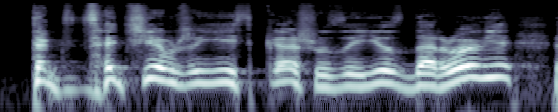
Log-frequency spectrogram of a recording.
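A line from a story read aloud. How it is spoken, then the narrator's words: Child laughing. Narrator (Russian): рассмеялся малыш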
